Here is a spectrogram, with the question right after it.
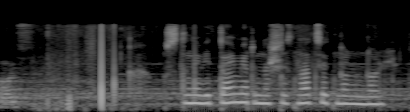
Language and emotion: Russian, neutral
